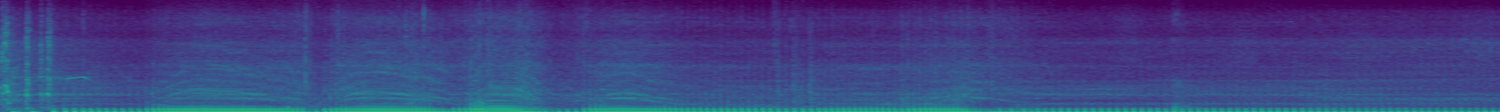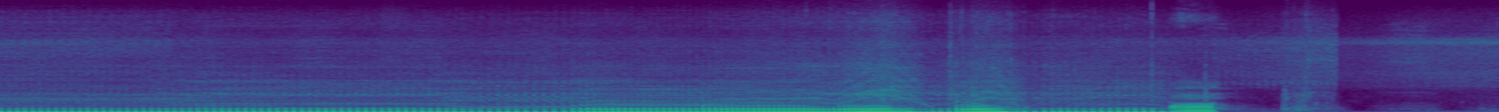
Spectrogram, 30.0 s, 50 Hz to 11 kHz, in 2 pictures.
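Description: Honda CRF250L's single-cylinder engine revving hard while the bike is stuck in a shallow riverbed with its rear tire spinning out. The revs rise and fall repeatedly, hold high and steady through the middle, then rise and fall again before the engine cuts out suddenly near the end.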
